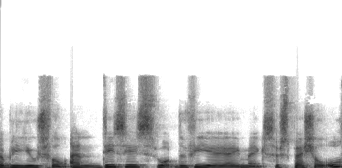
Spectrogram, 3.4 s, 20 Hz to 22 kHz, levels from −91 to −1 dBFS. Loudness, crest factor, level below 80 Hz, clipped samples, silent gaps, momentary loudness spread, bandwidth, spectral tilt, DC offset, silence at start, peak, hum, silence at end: -19 LUFS; 14 dB; -72 dBFS; under 0.1%; none; 5 LU; 12.5 kHz; -5 dB/octave; under 0.1%; 0 s; -2 dBFS; none; 0 s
